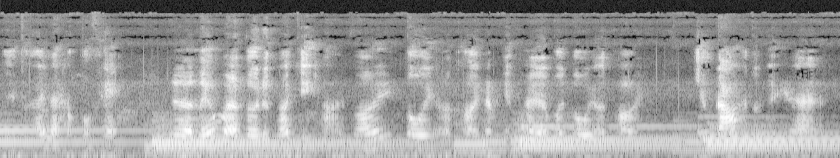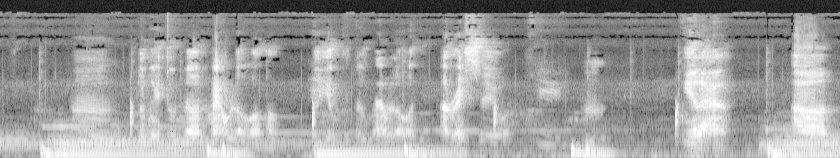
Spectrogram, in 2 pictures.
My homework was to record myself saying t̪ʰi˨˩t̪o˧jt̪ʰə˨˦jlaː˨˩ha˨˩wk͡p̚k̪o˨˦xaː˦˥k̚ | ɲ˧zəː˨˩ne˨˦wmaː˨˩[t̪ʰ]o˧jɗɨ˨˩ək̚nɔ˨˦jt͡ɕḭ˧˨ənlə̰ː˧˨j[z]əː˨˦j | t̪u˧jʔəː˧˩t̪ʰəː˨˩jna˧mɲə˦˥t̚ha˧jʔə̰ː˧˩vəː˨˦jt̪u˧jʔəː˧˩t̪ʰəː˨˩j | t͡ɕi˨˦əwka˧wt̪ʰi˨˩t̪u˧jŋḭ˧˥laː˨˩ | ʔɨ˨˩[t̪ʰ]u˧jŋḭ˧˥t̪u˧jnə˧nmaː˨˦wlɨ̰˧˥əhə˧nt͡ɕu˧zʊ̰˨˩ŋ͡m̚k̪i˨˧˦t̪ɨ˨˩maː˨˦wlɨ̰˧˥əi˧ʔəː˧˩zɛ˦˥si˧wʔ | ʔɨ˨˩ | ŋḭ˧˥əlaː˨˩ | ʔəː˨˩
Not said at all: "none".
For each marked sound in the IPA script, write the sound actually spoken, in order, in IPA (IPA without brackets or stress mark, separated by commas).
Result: t̪, v, t̪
